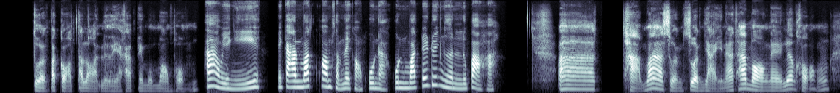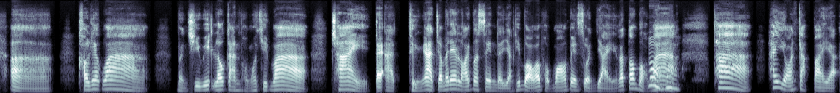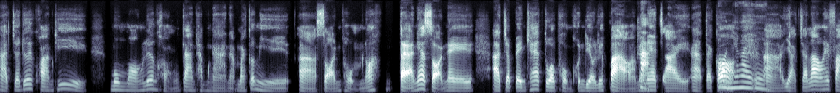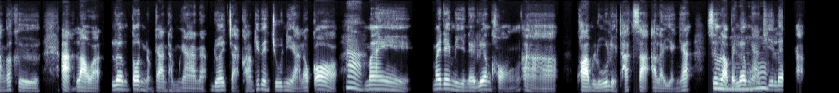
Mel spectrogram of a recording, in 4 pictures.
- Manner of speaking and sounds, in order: other background noise
- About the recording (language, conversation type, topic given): Thai, podcast, คุณวัดความสำเร็จด้วยเงินเพียงอย่างเดียวหรือเปล่า?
